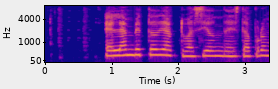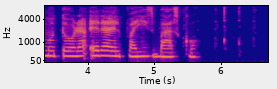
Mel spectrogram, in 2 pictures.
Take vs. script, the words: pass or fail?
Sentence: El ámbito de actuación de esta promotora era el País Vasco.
pass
